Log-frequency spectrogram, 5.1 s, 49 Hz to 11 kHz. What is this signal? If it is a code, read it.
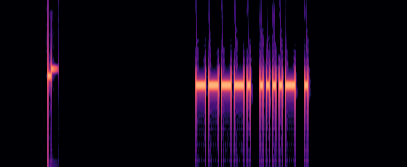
Morse code, heard as a keyed tone, about 28 wpm, 700 Hz. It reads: 94E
